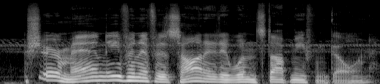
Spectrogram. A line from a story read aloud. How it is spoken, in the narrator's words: slurred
